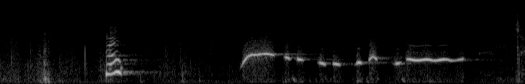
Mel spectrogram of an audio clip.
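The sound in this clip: A person whistles: a short bright rising note comes first, then after a pause a longer wavering melody of several clear, fairly high notes, with faint background noise between them.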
